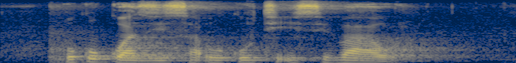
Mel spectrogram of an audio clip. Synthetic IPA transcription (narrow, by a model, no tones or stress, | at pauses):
uk̬ʼuk̬wazisa̰ʔuk̬utʰḭːsiɓaːwɔ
